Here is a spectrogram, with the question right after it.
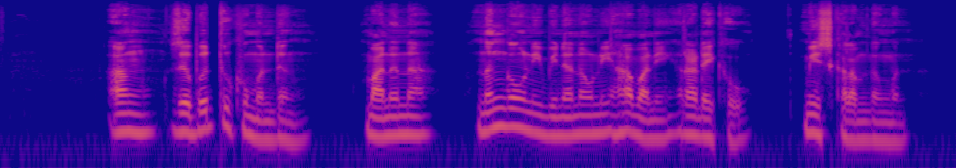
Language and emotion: Bodo, sad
